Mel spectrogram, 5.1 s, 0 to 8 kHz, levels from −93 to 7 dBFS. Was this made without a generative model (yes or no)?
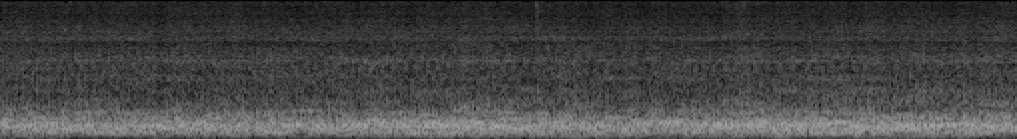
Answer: no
